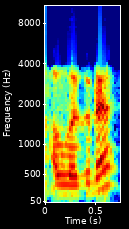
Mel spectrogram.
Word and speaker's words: Elizabeth: So my email address is my first name, Elizabeth, spelled traditionally, E-L-I-Z-A-B-E-T-H, at Good Counsel, and counsel is spelled C-O-U-N-S-E-L, Inc., I-N-C dot org.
